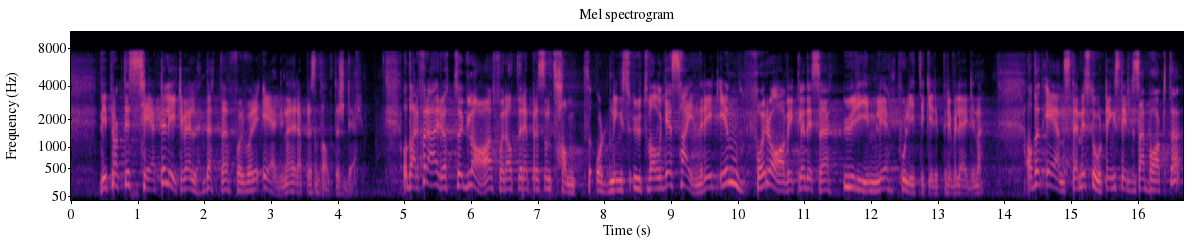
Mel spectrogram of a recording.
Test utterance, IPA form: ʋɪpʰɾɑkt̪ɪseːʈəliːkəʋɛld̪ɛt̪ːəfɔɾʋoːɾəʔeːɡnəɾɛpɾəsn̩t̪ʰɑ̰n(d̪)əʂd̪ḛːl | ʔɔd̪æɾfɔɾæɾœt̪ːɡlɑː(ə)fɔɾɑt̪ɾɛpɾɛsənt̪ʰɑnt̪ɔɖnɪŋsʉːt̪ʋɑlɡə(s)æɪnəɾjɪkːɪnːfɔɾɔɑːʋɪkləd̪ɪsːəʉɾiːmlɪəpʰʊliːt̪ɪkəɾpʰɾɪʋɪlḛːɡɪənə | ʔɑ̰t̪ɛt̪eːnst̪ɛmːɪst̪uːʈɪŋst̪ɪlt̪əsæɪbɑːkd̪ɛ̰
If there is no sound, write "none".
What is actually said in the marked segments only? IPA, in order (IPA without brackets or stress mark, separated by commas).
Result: t̪, ə, s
